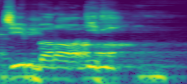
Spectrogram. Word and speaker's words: Jibril: dua kata jibrun dan Il dan ada yang membacanya jibrail tentu ini bukan bahasa Arab karena kalimat Jibril ini diambil dari bahasa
